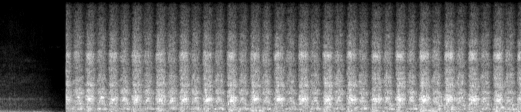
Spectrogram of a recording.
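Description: Hand hacksaw cutting through a strip of aluminium, with quick, even back-and-forth strokes in a steady rhythm. It starts abruptly about a second in.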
